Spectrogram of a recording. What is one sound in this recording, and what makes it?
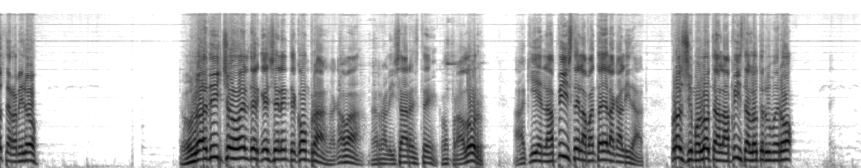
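A man speaks rapidly and with animation through a microphone.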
